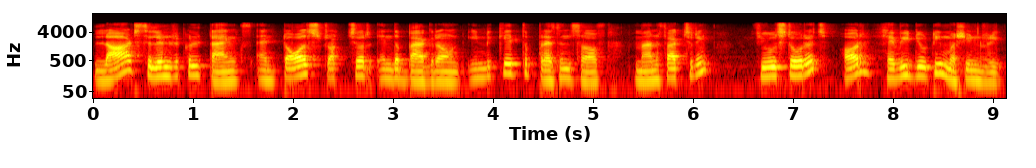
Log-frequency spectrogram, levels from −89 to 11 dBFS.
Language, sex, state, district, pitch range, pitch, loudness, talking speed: English, male, Karnataka, Bangalore, 115-160 Hz, 135 Hz, -18 LUFS, 130 wpm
